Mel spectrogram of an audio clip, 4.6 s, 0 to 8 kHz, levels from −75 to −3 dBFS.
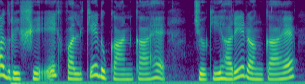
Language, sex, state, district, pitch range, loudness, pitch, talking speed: Hindi, female, Jharkhand, Ranchi, 185-225 Hz, -15 LUFS, 200 Hz, 155 wpm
